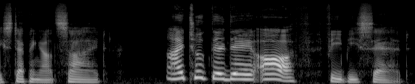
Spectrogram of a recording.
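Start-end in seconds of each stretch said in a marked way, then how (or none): 1.7-3.1 put-on higher, slow, simple young woman's voice; Phoebe's voice. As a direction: say it slowly and plainly, higher up. Phoebe answers her mother.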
